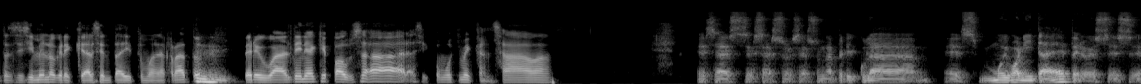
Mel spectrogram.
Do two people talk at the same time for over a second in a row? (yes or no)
no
